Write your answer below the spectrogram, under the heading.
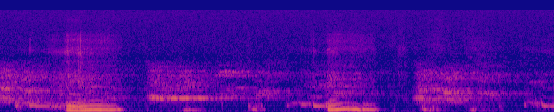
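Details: Sleeping bulldog puppy, five months old, napping indoors and snoring: two heavy, low rasping inhalations about three seconds apart, each followed by softer whistly nasal sounds, nothing else audible in the quiet room.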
